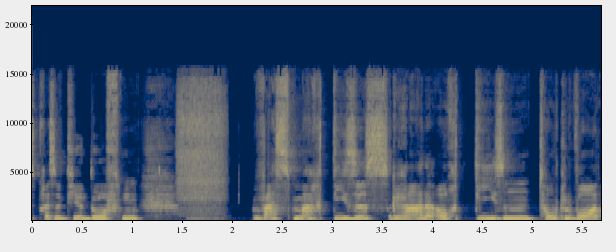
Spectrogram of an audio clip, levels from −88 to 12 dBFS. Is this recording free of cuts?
no; 1 cut; at 3.6 s

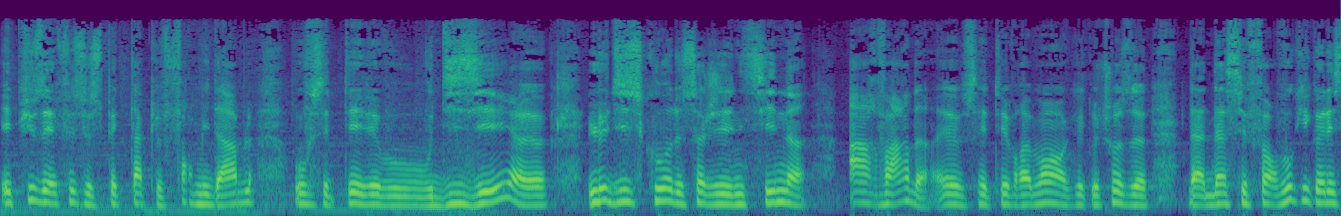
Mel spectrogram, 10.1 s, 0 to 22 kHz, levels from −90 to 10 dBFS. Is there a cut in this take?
no; 0 cuts

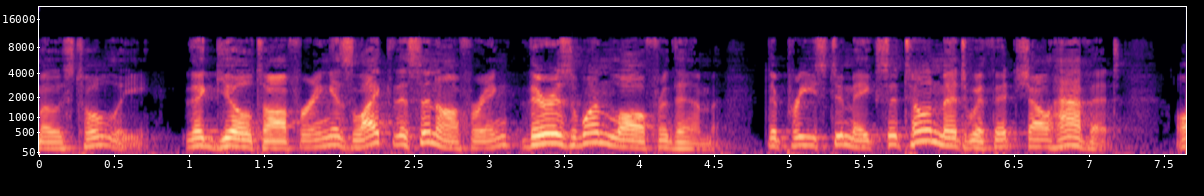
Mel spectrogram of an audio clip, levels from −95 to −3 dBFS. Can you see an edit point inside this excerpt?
no; 0 cuts

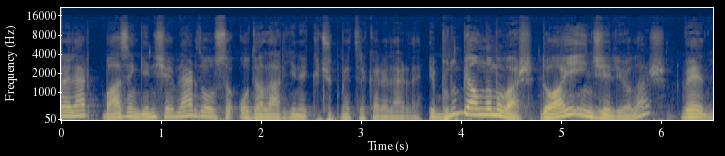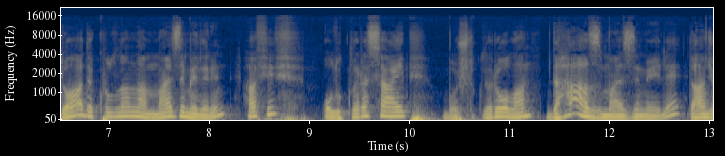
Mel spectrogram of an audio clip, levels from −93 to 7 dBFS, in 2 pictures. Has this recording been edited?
no; 0 cuts

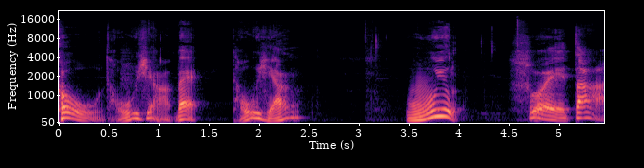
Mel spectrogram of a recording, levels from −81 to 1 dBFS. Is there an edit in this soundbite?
no; 0 cuts

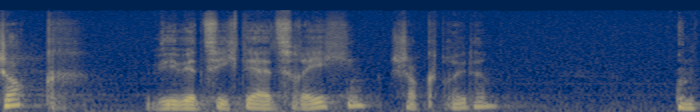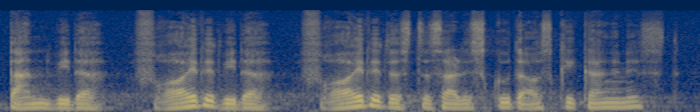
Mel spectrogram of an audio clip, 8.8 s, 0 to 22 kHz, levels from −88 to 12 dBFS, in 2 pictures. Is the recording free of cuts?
no; 3 cuts; at 2.4 s, 2.8 s, 5.7 s

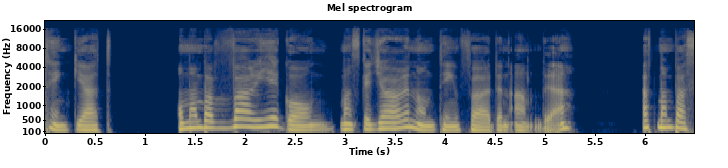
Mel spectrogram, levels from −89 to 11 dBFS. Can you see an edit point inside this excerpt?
no; 0 cuts

